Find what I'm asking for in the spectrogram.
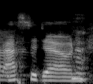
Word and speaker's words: Mastodon: Mastodon.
